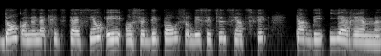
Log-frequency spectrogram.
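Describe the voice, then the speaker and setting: A woman with a plain, everyday voice and a fairly high pitch talks at a fairly slow pace with fairly even intonation, the sound dry and close with no echo. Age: 60s. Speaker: holistic therapist and trainer. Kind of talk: interview. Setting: live video stream on social media.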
